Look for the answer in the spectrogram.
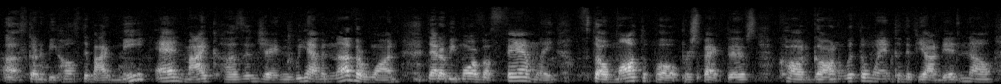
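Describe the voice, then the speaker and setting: A man's voice: mid-range voice, normal speed, hardly any pauses, slight background noise, low-quality recording. A young man hosting a podcast in a casual, opinionated chat, talking in a sassy, slangy and emphatic way. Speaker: podcast host.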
